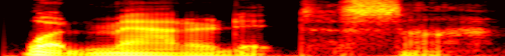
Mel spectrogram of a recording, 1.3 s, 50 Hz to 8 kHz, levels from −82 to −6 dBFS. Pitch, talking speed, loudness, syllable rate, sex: 85 Hz, 240 wpm, -20 LUFS, 7.5 syllables/s, male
